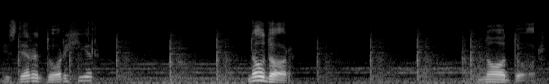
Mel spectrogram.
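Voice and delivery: ordinary talk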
